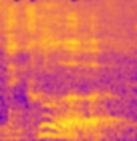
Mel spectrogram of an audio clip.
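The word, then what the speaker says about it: Thakur: two members of the theur family um you theur as in like bar and holy Lord um that the British um would just with their imperfect hearing heard it as Tor and that's how it was a mistake it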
